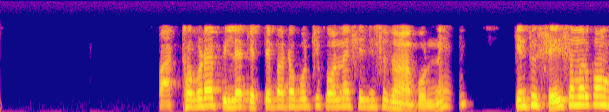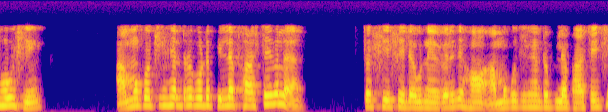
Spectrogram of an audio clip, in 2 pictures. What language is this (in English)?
Odia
